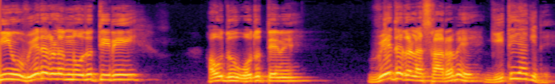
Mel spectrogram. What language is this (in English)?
Kannada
